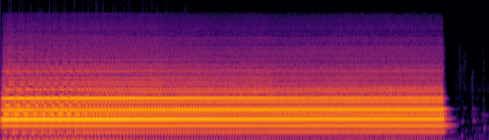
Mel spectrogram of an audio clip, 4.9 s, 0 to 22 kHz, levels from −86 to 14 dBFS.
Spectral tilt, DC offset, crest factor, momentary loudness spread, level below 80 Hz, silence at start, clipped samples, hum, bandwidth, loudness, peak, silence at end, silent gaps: -5.5 dB/octave; under 0.1%; 8 dB; 3 LU; -44 dBFS; 0 s; 0.7%; none; 11 kHz; -7 LUFS; 0 dBFS; 0.4 s; none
